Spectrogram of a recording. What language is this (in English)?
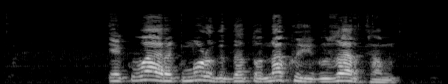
Kohistani Shina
